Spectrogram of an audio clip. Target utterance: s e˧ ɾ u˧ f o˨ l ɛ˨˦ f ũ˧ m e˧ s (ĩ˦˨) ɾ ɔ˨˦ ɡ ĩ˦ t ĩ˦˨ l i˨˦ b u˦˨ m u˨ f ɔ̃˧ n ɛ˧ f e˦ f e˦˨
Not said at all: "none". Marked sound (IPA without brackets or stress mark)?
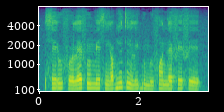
ĩ˨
